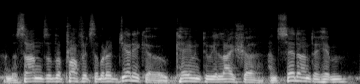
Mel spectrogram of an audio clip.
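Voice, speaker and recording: A man's voice: mid-range voice, lively intonation, fast talker. A man with a British accent narrating dramatized scripture in formal, solemn archaic English. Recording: dull, noisy old cassette tape.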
